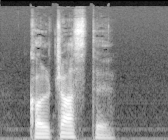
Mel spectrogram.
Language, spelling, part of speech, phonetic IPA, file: Polish, kolczasty, adjective, [kɔlˈt͡ʃastɨ], Pl-kolczasty.ogg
